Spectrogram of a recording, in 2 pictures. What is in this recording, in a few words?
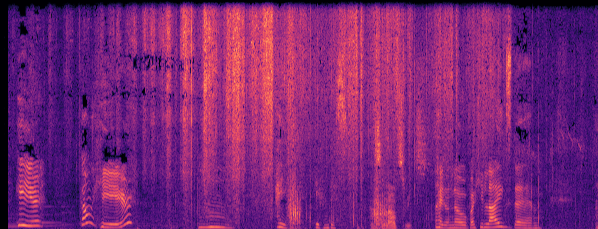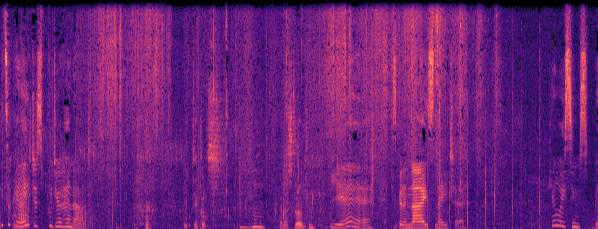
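Polish, Accented English; GoLocalise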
